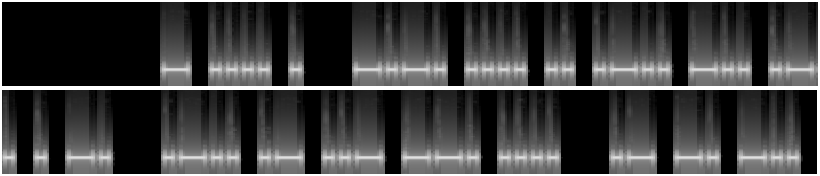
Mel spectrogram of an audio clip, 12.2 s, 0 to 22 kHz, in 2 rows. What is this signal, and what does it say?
Morse code, heard as a keyed tone, about 20 wpm, 700 Hz. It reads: THE CHILDREN LAUGH AND
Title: Sentences with 2-Word Phrases - Spoken Beginning - 20wpm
